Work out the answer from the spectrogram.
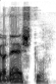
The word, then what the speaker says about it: honest: Se eu quero falar um homem honesto, eu diria anh honesto. Então, percebam que agora em honest tá mudo.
